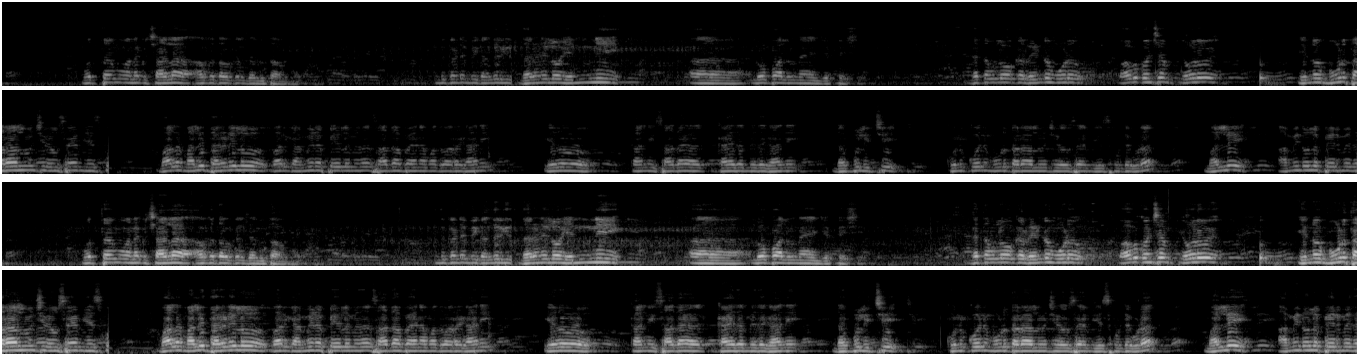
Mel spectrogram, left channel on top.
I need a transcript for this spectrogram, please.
మొత్తం మనకు చాలా అవకతవకలు జరుగుతూ ఉన్నాయి. ఎందుకంటే మీకు అందరికీ ధరణిలో ఎన్ని లోపాలు ఉన్నాయని చెప్పేసి గతంలో ఒక 2-3 బాబు కొంచెం ఎవరు ఎన్నో 3 తరాల నుంచి వ్యవసాయం చేసుకు వాళ్ళకి మళ్ళీ ధరణిలో వారికి అమ్మిన పేర్ల మీద సాదా బైనామా ద్వారా కానీ ఏదో కానీ సాదా కాగితం మీద కానీ డబ్బులు ఇచ్చి కొనుక్కొని 3 తరాల నుంచి వ్యవసాయం చేసుకుంటే కూడా మళ్ళీ అమ్మినోళ్ళ పేరు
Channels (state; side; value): quieter; left; 9.7 dB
